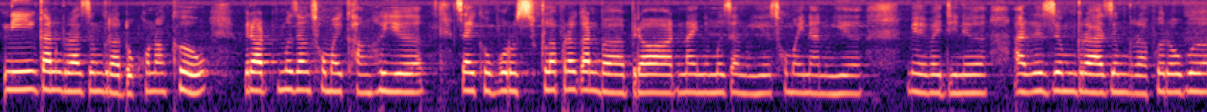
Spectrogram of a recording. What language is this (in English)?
Bodo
